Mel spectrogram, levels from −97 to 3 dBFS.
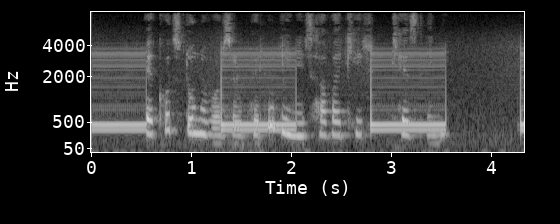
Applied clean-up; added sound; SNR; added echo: none; Telephone; 0 dB; none.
